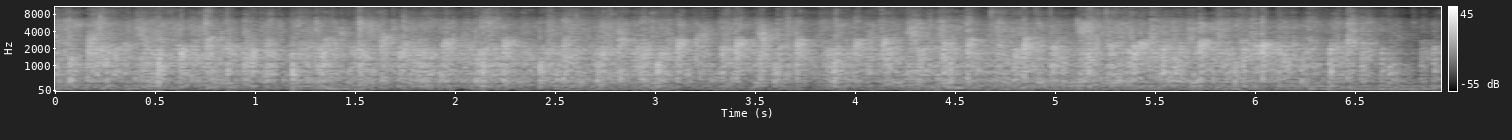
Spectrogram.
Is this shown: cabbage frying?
no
